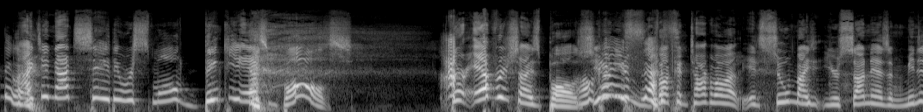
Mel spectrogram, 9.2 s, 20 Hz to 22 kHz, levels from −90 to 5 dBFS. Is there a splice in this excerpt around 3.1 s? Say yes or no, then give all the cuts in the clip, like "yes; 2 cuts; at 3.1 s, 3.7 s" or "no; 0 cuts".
no; 1 cut; at 7.5 s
